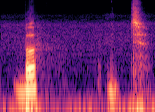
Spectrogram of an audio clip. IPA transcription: b - t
